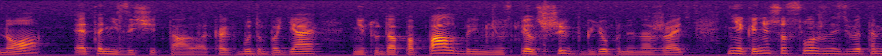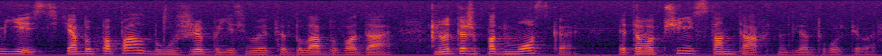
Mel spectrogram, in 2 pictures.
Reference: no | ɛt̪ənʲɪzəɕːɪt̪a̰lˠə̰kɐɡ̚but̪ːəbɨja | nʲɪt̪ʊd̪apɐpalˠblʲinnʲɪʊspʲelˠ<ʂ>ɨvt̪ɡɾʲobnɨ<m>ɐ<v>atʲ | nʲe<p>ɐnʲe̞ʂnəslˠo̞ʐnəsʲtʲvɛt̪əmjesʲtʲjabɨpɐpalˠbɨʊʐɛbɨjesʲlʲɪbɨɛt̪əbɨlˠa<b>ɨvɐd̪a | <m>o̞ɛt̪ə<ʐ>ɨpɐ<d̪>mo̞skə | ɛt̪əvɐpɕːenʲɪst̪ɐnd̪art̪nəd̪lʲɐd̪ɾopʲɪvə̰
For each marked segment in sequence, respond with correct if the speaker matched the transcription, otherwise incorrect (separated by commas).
correct, incorrect, incorrect, incorrect, correct, incorrect, correct, correct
